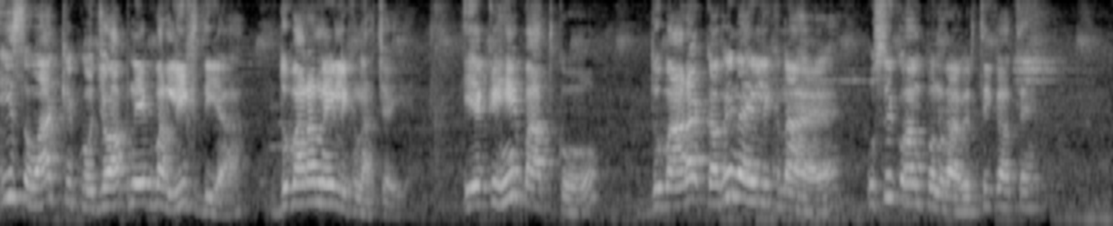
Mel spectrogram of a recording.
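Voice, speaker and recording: A man's voice: high voice, sing-song, unhurried. A man teaching a video lesson, explaining patiently and stressing each example word. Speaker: Hindi teacher. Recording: echoey room with faint background noise.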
